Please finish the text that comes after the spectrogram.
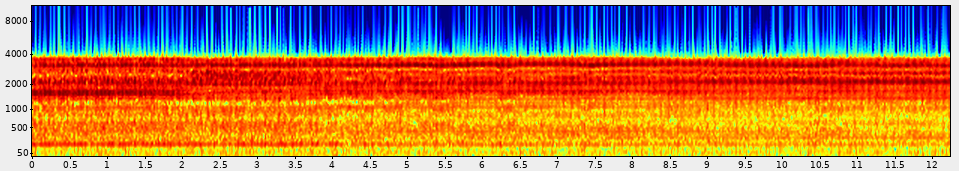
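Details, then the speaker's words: Circa 1938 Emerson portable tube radio under repair, antenna on clip leads: a steady high whistling squeal with hum underneath and no stations received; the set is oscillating. "no no stations just a bunch of [Applause] [Music] oscillations"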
